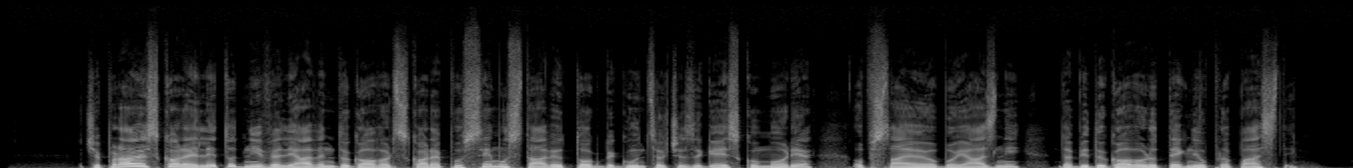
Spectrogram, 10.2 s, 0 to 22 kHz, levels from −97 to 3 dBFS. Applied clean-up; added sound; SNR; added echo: none; none; none; none.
